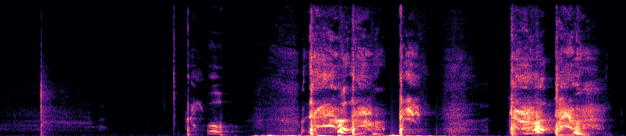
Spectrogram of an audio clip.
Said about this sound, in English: Hope you guys like coughing into your fucking ears. Sorry. Sorry about that.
